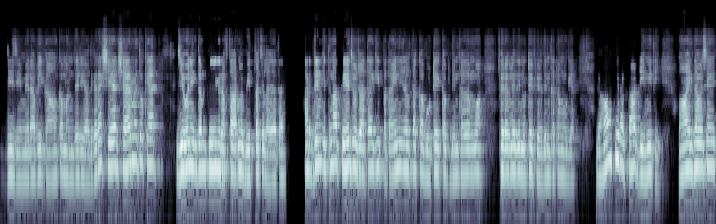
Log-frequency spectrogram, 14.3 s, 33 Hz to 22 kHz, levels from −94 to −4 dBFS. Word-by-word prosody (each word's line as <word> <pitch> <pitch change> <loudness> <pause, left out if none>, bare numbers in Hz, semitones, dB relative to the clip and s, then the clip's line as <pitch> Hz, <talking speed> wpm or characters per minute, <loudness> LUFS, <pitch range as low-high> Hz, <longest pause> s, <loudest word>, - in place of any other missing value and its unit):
जी, 140 0 -1
जी, 130 -1 -7
मेरा 130 +1 -4
भी 145 +1 -3
गाँव 135 +1 -5
का 145 +1 -4
मंदिर 140 0 -5
यादगार 130 +3 -2
है, 190 - +1
शहर 180 0 +4
शहर 180 +1 +4
में 205 0 0
तो 200 -1 -2
खैर 190 -1 -1 0.4
जीवन 165 +4 +6
एकदम 170 -1 +3
तेज़ 170 -2 +4
रफ़्तार 155 0 +2
में 160 -2 +2
बीतता 145 +1 0
चला 130 -4 0
जाता 130 +2 0
है। 135 - -5 0.4
हर 165 -1 0
दिन 185 +4 +3
इतना 180 +3 +2
तेज़ 175 +1 +4
हो 175 - +3
जाता 155 +1 +1
है 170 - +1
कि 170 +2 -3
पता 145 - -5
ही 155 +2 0
नहीं 175 0 -1
चलता 165 0 -1
कब 155 -2 -1
उठे, 155 +3 -1
कब 150 -1 -3
दिन 145 0 -4
खत्म 145 +1 -2
हुआ, 150 0 -1 0.4
फिर 155 -1 +3
अगले 155 0 +2
दिन 150 0 +1
उठे, 150 +1 -1
फिर 135 -2 -3
दिन 140 +1 -4
खत्म 145 0 -7
हो 135 - -7
गया। 130 0 -9 0.5
गाँव 165 +10 +2
की 230 - +5
रफ़्तार 175 0 +1
धीमी 145 +1 +1
थी, 130 -6 -10 0.4
वहाँ 155 +3 +4
एकदम 175 +1 +3
ऐसे 175 +2 0
155 Hz, 245 wpm, -22 LUFS, 145-170 Hz, 0.5 s, जीवन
